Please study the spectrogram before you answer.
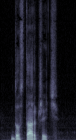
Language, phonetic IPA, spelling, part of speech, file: Polish, [dɔˈstart͡ʃɨt͡ɕ], dostarczyć, verb, Pl-dostarczyć.ogg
